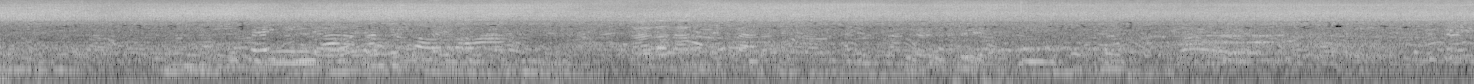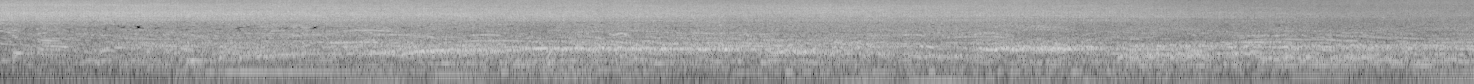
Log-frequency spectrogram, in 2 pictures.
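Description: Steady hiss of a large musical fountain's water jets spraying, under the chatter of many people in the watching crowd.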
